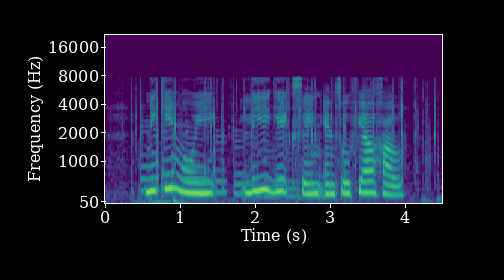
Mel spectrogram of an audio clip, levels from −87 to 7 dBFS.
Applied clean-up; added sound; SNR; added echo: none; Guitar + Rain; 19 dB; none.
